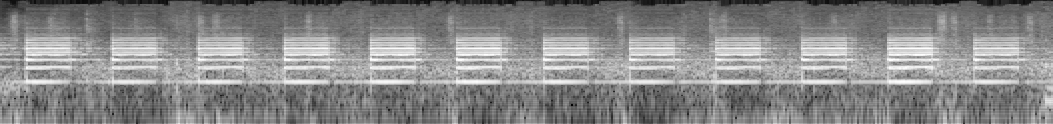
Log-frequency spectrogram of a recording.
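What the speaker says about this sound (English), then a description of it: "The alarm is killing me." A repeating alarm blares in SOCOM US Navy Seals II, about a dozen evenly spaced, harmonic electronic pulses that keep a steady, insistent rhythm with no voices over them.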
